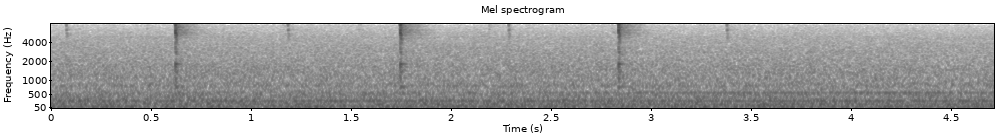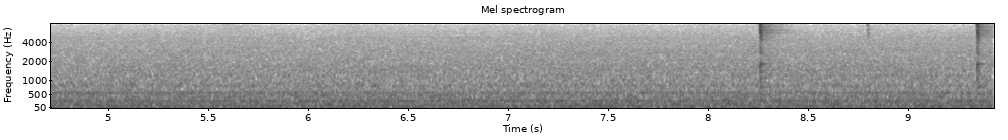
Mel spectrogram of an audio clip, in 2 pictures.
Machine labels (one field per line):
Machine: valve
